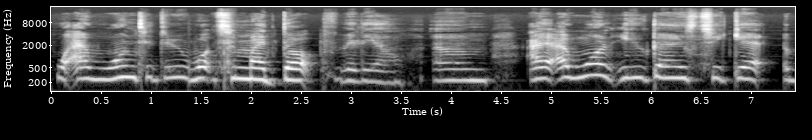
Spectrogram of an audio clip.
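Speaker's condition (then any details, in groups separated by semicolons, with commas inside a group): Cerebral palsy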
